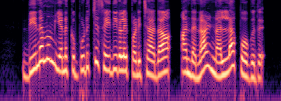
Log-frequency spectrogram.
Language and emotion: Tamil, happy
